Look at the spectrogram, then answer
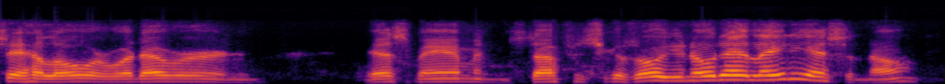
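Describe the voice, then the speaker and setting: Pitched fairly high, a man speaks in an ordinary speaking voice with ordinary pitch variation. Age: 60s. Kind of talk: casual chat.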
